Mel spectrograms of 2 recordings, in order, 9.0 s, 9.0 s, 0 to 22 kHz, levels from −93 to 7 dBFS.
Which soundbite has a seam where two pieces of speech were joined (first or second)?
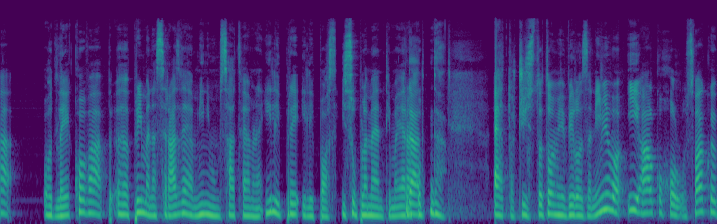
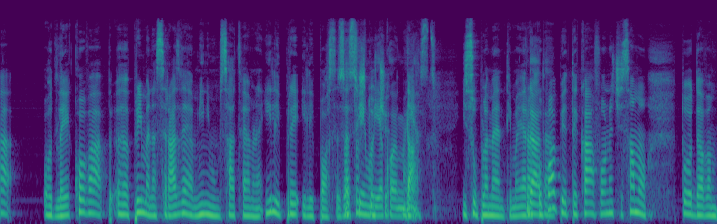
first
